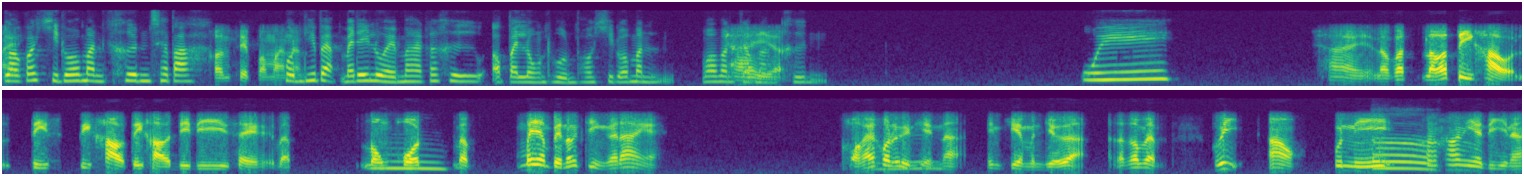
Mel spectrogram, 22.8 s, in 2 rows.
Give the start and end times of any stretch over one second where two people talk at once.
none

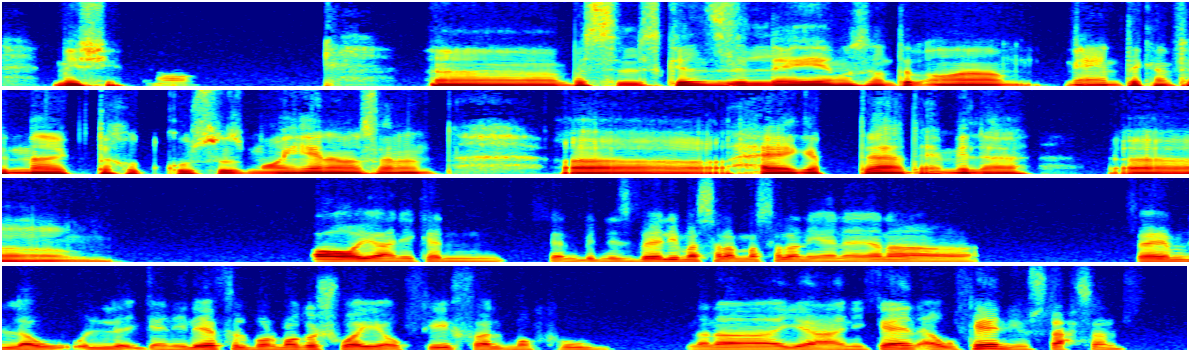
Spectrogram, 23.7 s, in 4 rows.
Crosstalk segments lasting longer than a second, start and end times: none

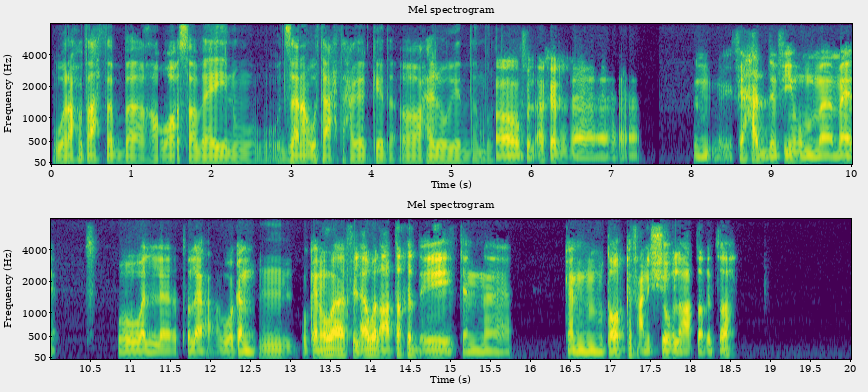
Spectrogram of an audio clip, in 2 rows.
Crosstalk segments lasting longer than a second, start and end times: none

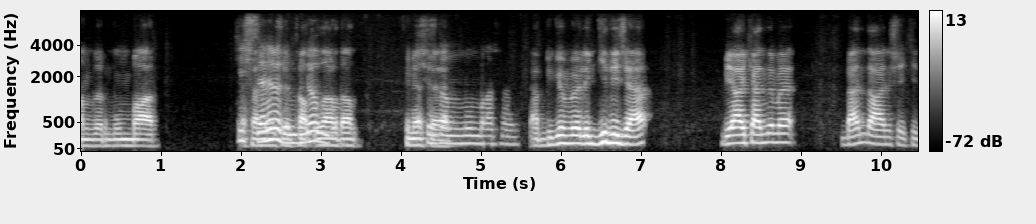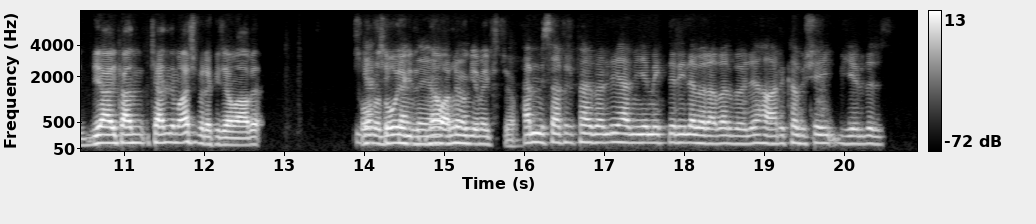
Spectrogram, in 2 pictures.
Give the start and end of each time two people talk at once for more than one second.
2.0-3.3, 14.0-15.4

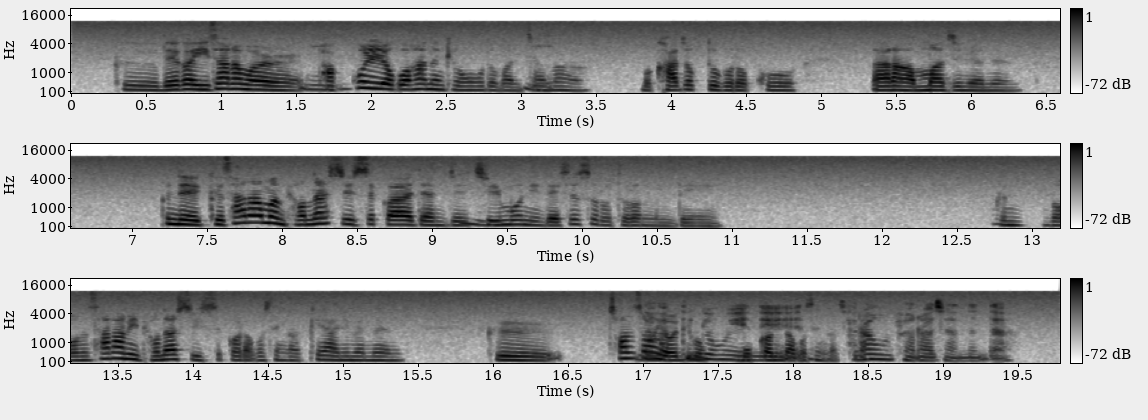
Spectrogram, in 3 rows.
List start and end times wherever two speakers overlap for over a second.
16.9-18.6

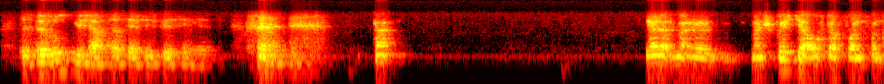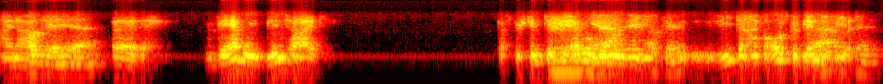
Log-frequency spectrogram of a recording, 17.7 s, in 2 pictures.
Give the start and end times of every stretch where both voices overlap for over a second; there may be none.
14.3-15.7

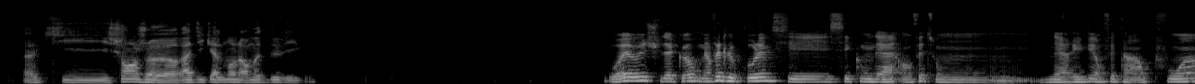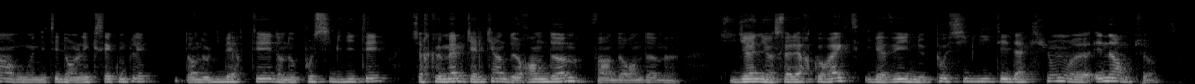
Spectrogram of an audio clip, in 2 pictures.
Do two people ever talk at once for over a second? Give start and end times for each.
none

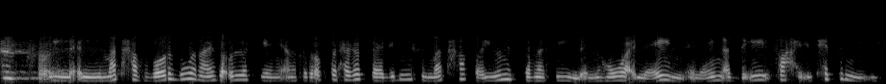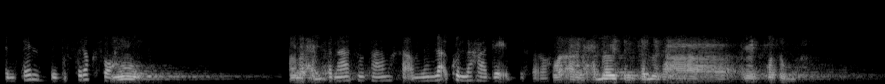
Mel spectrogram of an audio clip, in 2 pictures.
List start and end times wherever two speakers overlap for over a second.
none

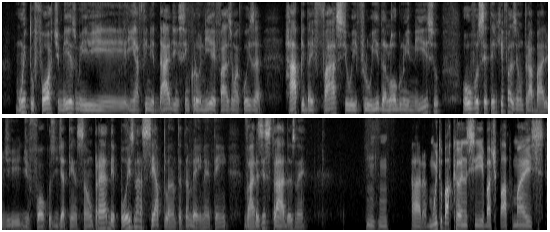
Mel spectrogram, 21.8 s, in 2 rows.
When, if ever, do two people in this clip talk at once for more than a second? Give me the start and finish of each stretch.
none

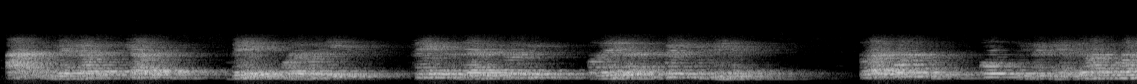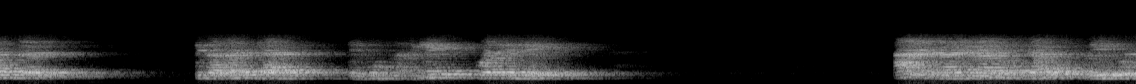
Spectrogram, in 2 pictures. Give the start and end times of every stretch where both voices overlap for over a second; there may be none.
20.4-22.2

